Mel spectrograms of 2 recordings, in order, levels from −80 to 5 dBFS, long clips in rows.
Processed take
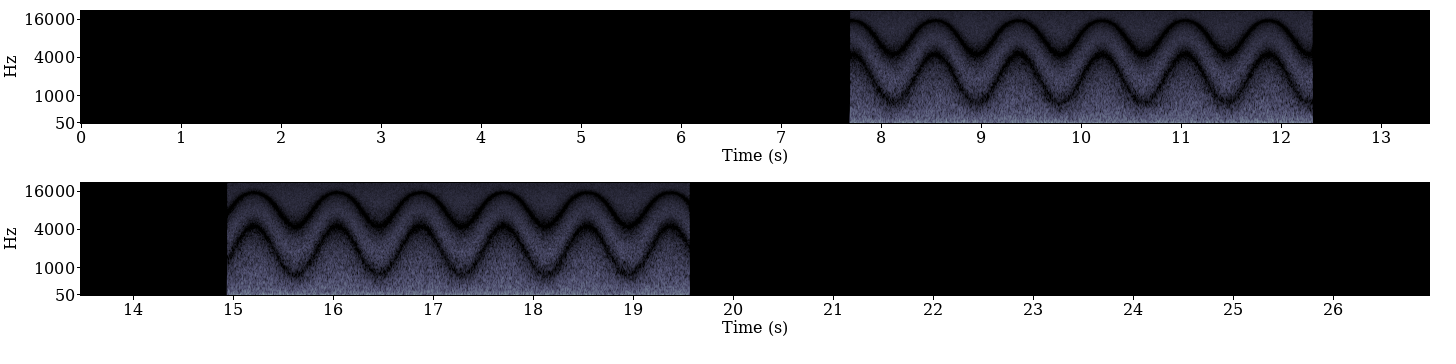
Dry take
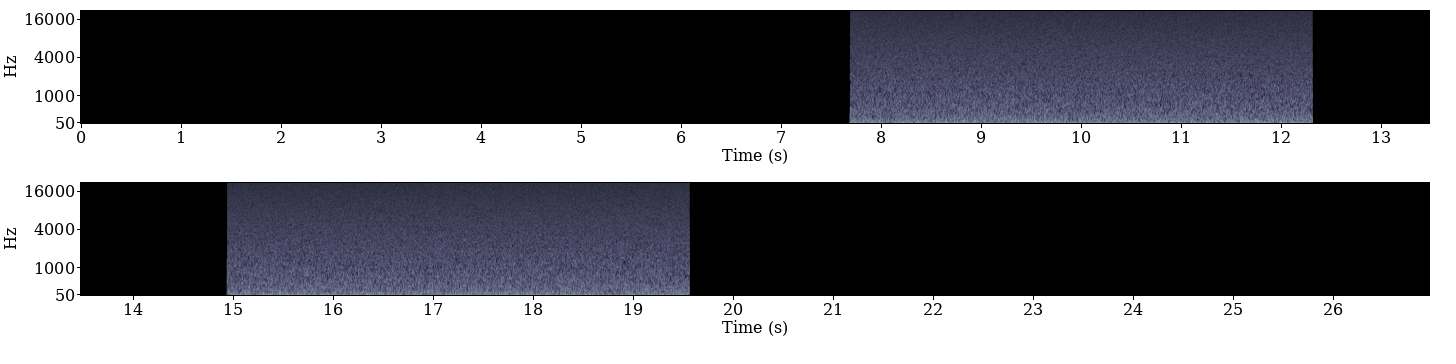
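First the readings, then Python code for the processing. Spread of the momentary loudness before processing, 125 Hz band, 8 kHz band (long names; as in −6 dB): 2 LU, −3.5 dB, −7.5 dB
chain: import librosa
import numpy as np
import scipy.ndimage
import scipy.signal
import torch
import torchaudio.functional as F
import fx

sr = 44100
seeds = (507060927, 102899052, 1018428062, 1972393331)

y = fx.phaser_stages(x, sr, stages=4, low_hz=750.0, high_hz=4300.0, hz=1.2, feedback_pct=20)
y = y * librosa.db_to_amplitude(-4.5)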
